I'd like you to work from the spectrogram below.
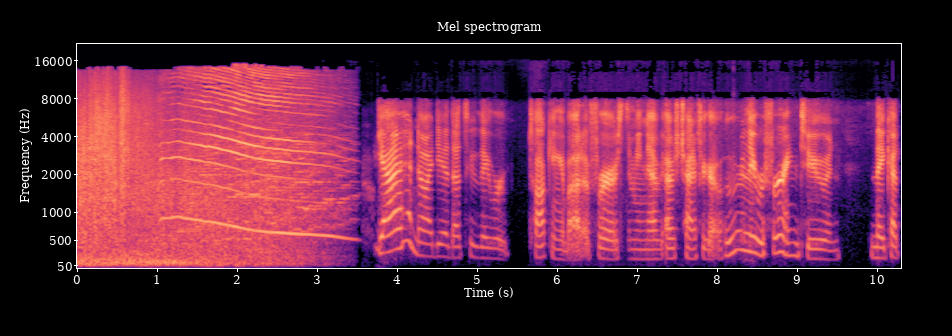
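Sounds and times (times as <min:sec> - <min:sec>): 
fireworks exploding: 0:00.0 - 0:03.6
high whistling tone gliding downward: 0:01.0 - 0:03.6
speech: 0:03.9 - 0:10.2.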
